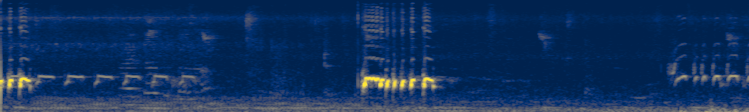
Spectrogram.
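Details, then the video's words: Local zebra dove singing in the kerot and bekur styles, used as a lure to prompt quiet, reluctant doves to sing: a run of short cooing notes repeated evenly, then a loud rapid pulsed burst, and another phrase starting at the end. "Pancingan perkutut lokal gacor cocok buat perkutut lokal susah bunyi"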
